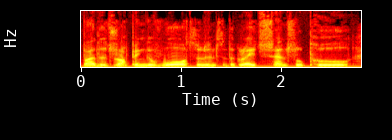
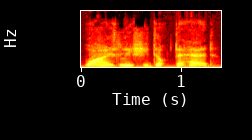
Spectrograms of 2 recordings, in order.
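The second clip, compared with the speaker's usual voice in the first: ordinary delivery, nothing marked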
